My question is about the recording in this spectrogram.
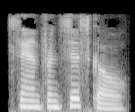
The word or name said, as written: San Francisco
